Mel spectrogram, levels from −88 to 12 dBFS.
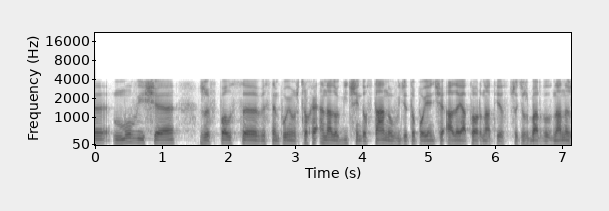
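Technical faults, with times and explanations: No technical faults are audible.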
